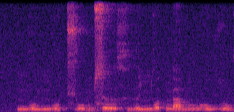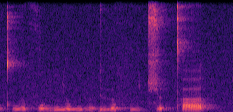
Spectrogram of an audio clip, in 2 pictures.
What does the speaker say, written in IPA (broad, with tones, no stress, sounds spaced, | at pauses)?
ɲ o˧ ɲ o˧ t͡ɕ o˨˦ m z əː˧ x ɨ˧ ə̯ ɲ ɔ˦˥ t̚ ŋ a˧ m ŋ ɔ˨˩ w l o̰˧˨ t̪ʰ u˨˩ ə̯ f o̰˧˨ n ɲ ə˨˩ w ŋ ɨ̰˧˨ ə̯ ɗ ɨ̰˧˥ ə̯ f ɨ˨˩ t͡ɕ ə˦˥ t̚ t̪ʰ a˦˥ t̚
